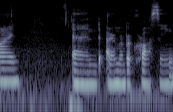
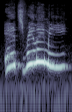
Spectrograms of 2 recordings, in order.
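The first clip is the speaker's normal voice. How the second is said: very high, loud reassurance; emphatic shout; 15 dB louder than usual. Retold or imitated. Daughter phoning her disbelieving mom, emphatic shout. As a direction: shout it to get through to her.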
